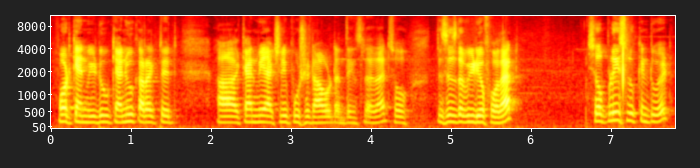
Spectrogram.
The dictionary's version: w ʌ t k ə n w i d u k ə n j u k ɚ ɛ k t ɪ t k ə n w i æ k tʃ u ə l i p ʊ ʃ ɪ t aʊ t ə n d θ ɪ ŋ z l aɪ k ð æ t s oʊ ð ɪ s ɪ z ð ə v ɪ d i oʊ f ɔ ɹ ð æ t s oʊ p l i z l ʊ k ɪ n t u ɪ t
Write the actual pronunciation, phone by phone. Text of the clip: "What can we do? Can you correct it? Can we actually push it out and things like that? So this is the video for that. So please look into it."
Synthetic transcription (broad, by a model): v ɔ t k ə n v i d u k ə n j u k ɚ ɛ k t ɪ t k ə n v i æ k tʃ u ə l i p ʊ ʃ ɪ t aʊ t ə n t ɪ ŋ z l aɪ k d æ t s oʊ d ɪ s ɪ z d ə v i d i oʊ f ɔ ɹ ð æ t s oʊ p l i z l ʊ k ɪ n t u ɪ t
